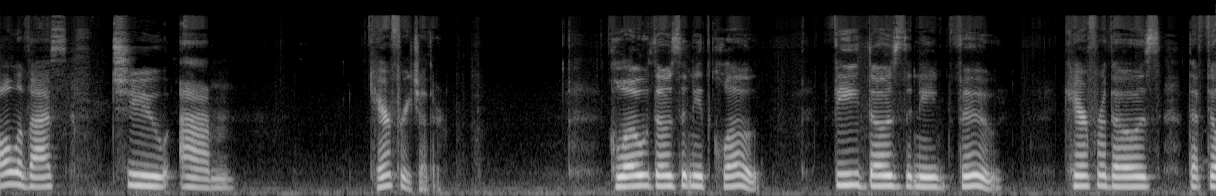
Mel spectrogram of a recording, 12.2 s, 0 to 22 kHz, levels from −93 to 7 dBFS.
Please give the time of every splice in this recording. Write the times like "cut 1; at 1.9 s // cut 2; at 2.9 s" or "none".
none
